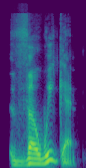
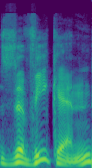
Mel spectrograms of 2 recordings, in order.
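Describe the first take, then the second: First: The word 'the' is said with a standard accent. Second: The word 'the' is said with a German accent. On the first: The speaker calls it right. "it's the weekend" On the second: The speaker calls it wrong. "mistakes that the Germans, see, the instead of the"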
